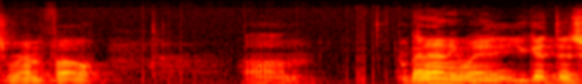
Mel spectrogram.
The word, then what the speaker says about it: Renpho: app that they have it's called renfo and i think i'm pronouncing this right rem and pho so i think it's renfo but anyway you get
